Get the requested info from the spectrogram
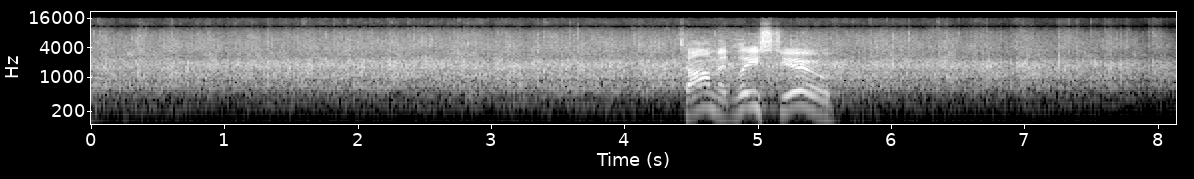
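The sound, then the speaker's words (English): A crowd applauds steadily, a dense, even patter of clapping that holds for the whole stretch, while a single voice calls out briefly over it midway. “No applause for that line?”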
